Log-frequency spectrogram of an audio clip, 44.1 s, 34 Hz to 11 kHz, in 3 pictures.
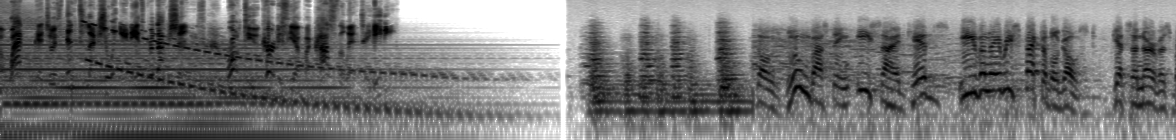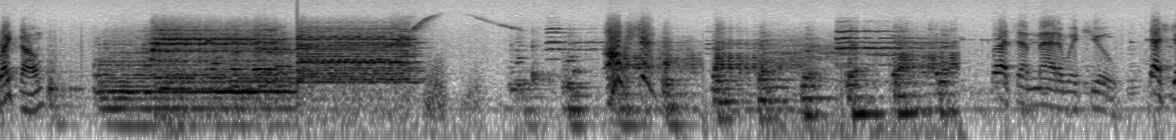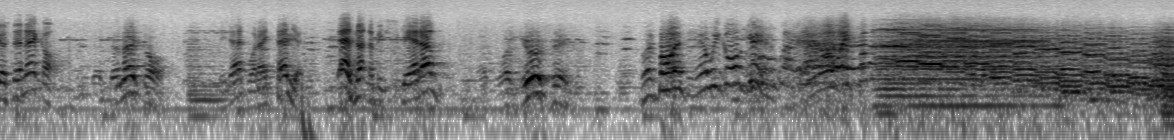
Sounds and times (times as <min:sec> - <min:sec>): Music: 0:00.0 - 0:05.0, 0:07.1 - 0:20.3, 0:21.0 - 0:44.0
Speech: 0:00.0 - 0:05.0, 0:09.4 - 0:15.3, 0:27.1 - 0:31.5.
